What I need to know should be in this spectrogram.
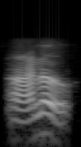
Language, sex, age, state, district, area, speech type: Assamese, male, 30-45, Assam, Charaideo, rural, conversation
